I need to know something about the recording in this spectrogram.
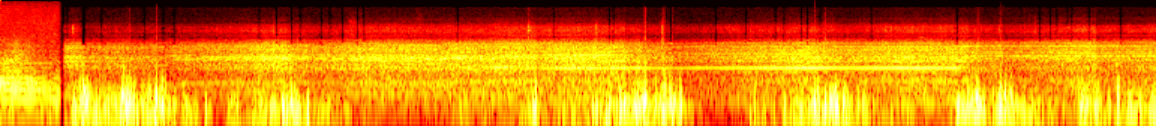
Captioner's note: tractor and compost turner whirring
